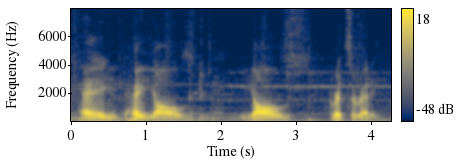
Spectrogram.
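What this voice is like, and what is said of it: Put-on Southern American accent. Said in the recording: “We do Southern ... I want to hear your Southern ... American ... Southern American”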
